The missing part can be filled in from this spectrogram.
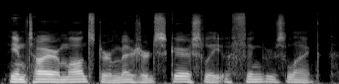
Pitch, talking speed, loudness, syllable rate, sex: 115 Hz, 140 wpm, -17 LUFS, 5.0 syllables/s, male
